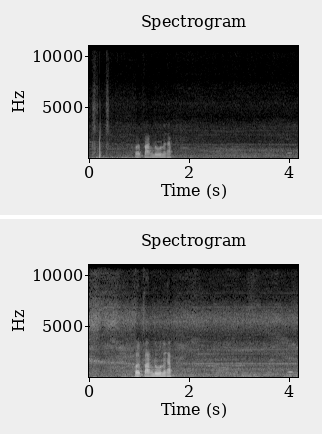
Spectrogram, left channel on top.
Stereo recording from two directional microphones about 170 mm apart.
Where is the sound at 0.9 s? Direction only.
25° right (ahead or behind).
